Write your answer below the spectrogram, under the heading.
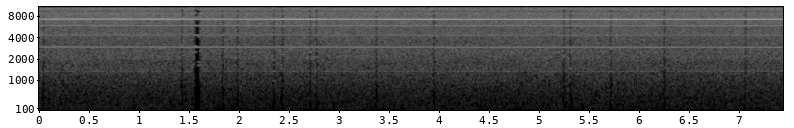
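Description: Steady high-pitched whine of a dental drill running continuously.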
